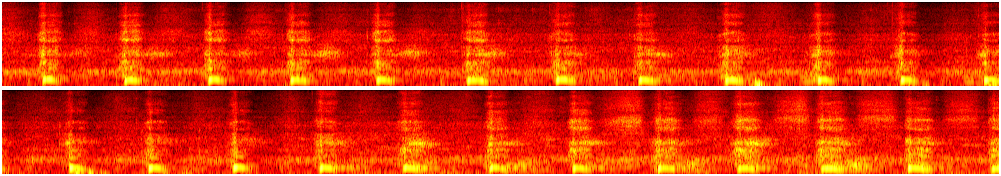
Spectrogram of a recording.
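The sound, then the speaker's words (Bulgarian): Forceful rhythmic breathing exercise: loud, rapid sharp exhalations repeat steadily about once per second for the whole stretch, breathy, with no talking. “Спусни силата на този дъх. Продължавай.”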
